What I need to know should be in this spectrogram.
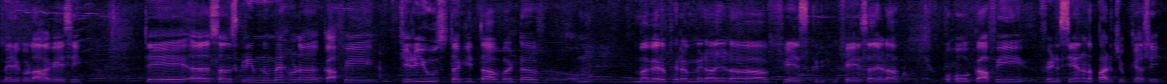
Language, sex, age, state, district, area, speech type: Punjabi, male, 18-30, Punjab, Bathinda, urban, spontaneous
